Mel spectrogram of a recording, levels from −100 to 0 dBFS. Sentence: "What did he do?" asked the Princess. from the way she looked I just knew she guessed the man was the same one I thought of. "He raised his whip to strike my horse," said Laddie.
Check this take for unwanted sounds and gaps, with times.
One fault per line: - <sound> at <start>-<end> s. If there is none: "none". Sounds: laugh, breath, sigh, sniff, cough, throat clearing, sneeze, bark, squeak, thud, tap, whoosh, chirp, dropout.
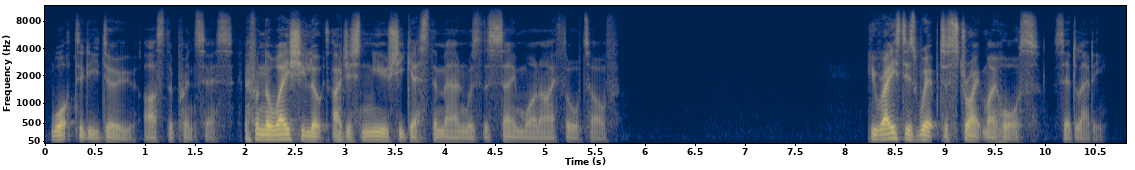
none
